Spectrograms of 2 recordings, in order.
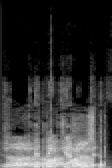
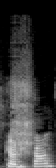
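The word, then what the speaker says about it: Carricante: Caricante. Perfect pronunciation, Chris. It's Caricante 100%. That's lucky, also.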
